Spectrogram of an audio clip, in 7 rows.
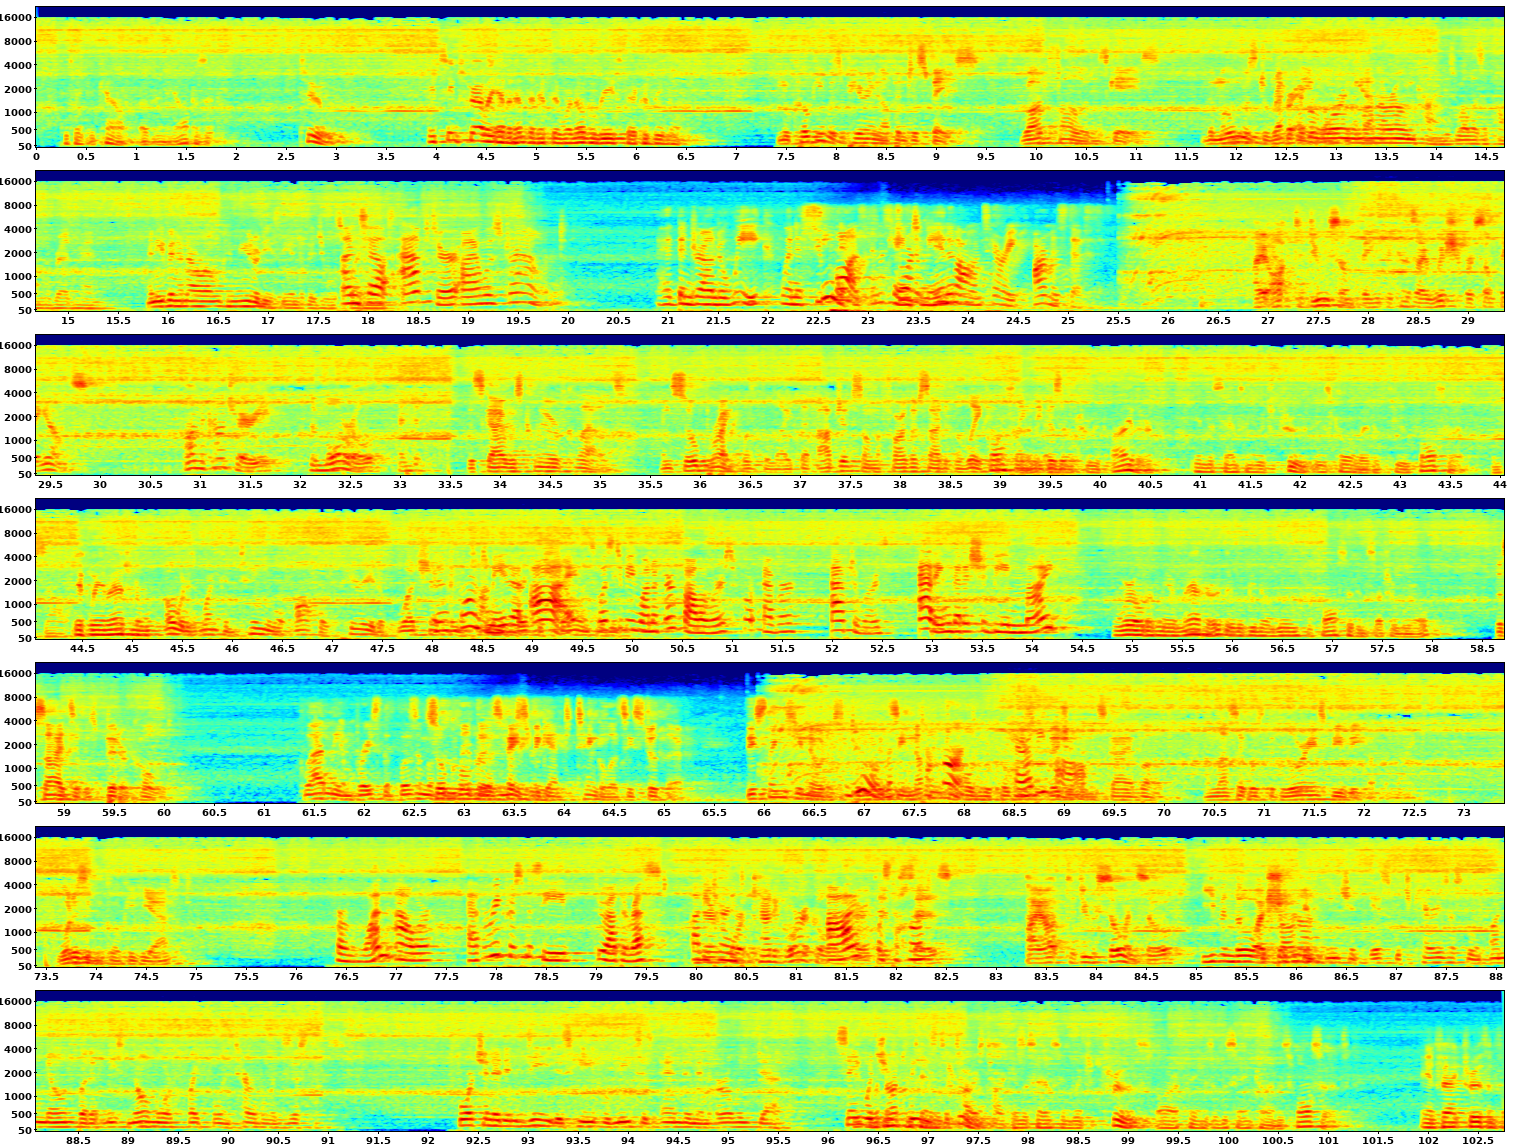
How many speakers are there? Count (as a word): six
